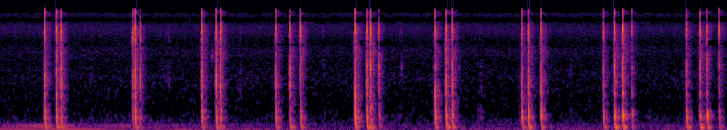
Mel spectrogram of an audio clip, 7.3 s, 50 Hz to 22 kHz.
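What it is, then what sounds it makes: Plastic lotion bottle tapped with fingernails. A full-looking 400 ml gold plastic body lotion bottle, held upright, is tapped with long painted nails. About 22 quiet, dry clicks with a bright edge and a hollow tone near 430 Hz come in loose, irregular clusters of two to four. Each tap dies away almost at once.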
